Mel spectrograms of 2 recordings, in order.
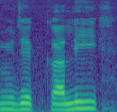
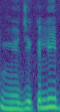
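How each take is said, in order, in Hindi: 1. 'ly' से पहले एक अतिरिक्त 'a' स्वर बोला जाता है। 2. 'ly' से पहले कोई स्वर नहीं बोला जाता। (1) "बहुत से विद्यार्थी ऐसे हैं जो इसको म्यूजिकली या म्यूजिकली ऐसे पढ़ते रहते हैं, तो ऐसे नहीं पढ़ना है" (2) "वो ए साइलेंट है, इसको डायरेक्ट म्यूजिकली पढ़ना है"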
